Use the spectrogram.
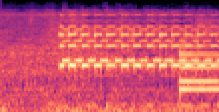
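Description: A telephone rings with a sharp electronic tone that begins suddenly and holds steady for under a second, clear and close, with no talk over it.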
